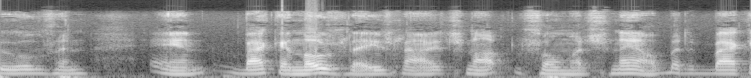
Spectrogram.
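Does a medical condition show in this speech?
Yes: Parkinson's; tremors as early symptom.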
